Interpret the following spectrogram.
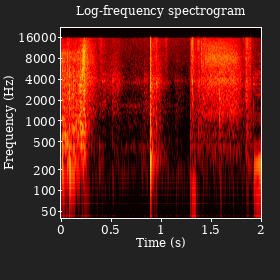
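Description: Packaging being handled as a boxed Funko Pop in a soft plastic protector is lifted out of a cardboard shipping box: a brief rustle, one sharp tap just before the middle, and a smaller knock after it.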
